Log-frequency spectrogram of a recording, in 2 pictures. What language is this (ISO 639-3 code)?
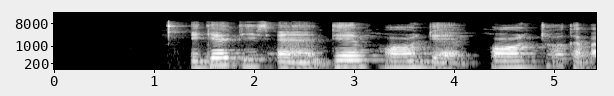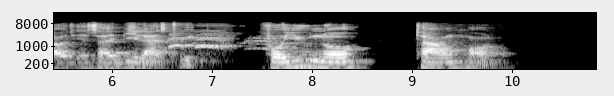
pcm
